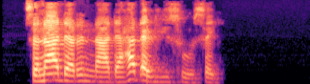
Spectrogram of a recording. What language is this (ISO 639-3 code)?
hau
